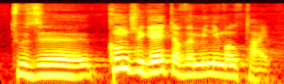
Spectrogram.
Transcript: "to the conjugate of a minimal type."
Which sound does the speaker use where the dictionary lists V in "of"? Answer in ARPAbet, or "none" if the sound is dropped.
V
